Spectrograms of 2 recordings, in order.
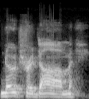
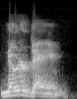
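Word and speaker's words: Notre-Dame: are finally going to learn to pronounce notredam and instead of saying Notre Dame I really really gets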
